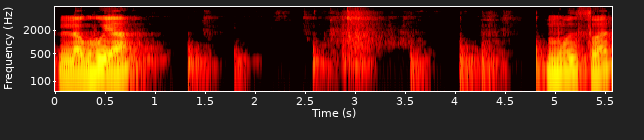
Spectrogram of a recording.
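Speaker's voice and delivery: word-by-word dictation with long pauses. Real, not acted. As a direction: dictate slowly for note-takers, a few words at a time.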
